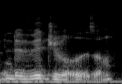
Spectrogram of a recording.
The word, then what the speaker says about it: individualism: a syllabic n individualism i'll still write it as a vid because you kind of think of that word video that can help you individualism individualism um so this jew will might get reduced to individualism where we would kind of leave that ooh sound off so it would be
